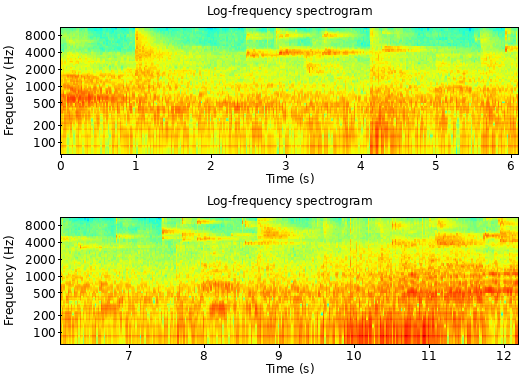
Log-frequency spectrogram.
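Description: A ball is kicked with dull thuds in an echoing hall.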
